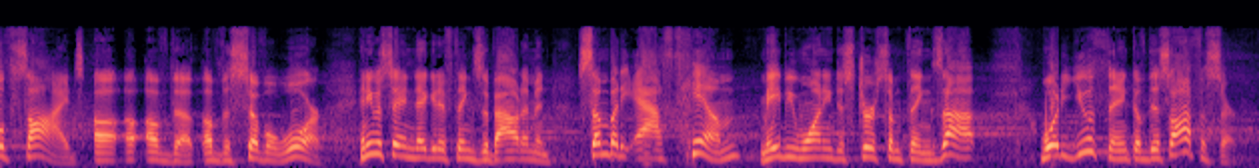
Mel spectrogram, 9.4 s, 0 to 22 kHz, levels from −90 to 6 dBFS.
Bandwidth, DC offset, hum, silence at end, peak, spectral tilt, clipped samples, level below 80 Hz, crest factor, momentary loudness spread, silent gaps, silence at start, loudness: 12 kHz; under 0.1%; none; 0.2 s; -2 dBFS; -3.5 dB/octave; under 0.1%; -66 dBFS; 18 dB; 6 LU; none; 0 s; -20 LUFS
